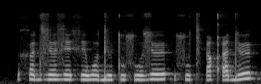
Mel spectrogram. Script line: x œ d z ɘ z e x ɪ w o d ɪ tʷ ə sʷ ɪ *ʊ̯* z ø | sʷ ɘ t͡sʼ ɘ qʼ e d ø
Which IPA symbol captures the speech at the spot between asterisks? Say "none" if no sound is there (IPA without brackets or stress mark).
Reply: ʊ̯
